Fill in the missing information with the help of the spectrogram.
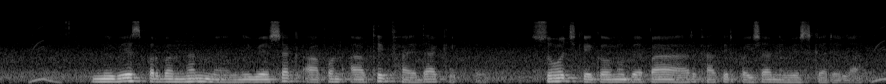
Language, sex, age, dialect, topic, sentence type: Bhojpuri, male, 18-24, Southern / Standard, banking, statement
